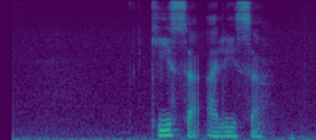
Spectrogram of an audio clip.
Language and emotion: Russian, neutral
